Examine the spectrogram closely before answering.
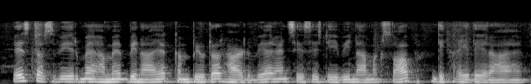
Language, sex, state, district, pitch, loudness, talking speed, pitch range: Hindi, male, Uttar Pradesh, Lalitpur, 120 Hz, -17 LUFS, 170 wpm, 115-130 Hz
